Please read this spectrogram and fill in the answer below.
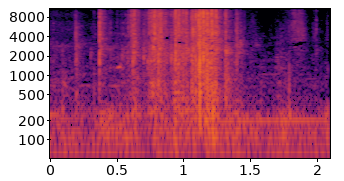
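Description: A deck of playing cards being shuffled by hand: a quick run of crisp card snaps, loudest just after a second in.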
